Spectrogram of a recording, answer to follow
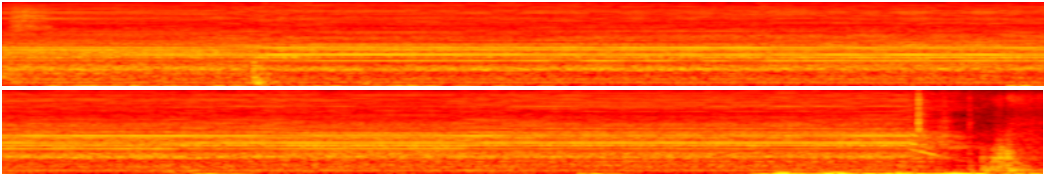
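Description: Handheld embossing heat gun blowing a steady rush of air with a high-pitched whine. It is switched off near the end, and its whine falls away as the fan spins down.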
